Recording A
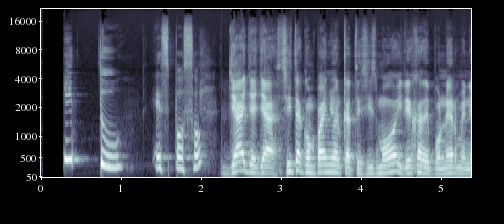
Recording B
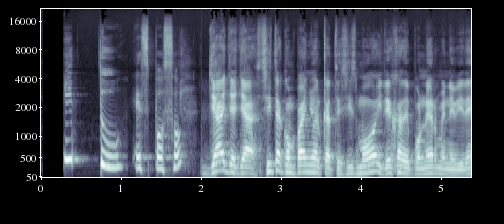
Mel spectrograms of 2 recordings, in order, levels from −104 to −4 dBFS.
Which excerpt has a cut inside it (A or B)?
B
